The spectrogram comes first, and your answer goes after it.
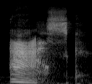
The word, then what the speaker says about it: ask: as US as us ask so as and ask they begin with that a sound has asked us us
